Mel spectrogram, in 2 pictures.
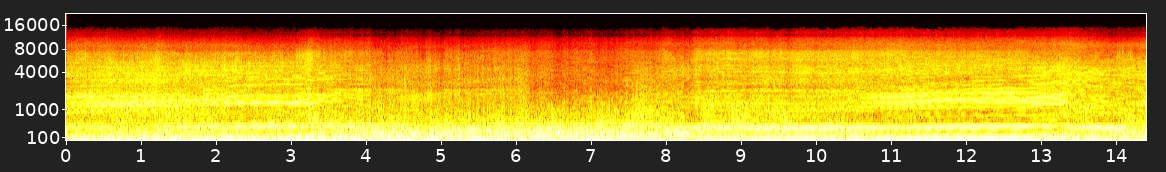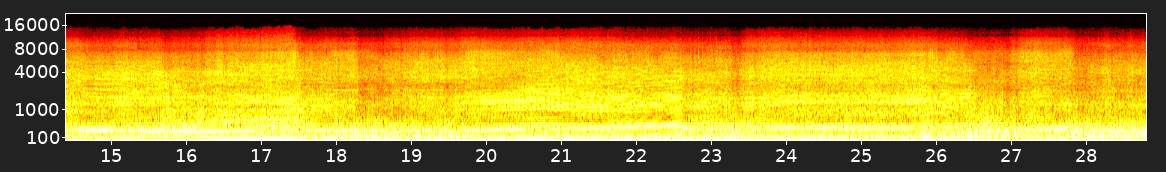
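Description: Yamaha R3's 321 cc parallel-twin engine running hard at high revs, heard onboard over heavy wind rush. The revs hold steady, drop about halfway through as the bike slows for a corner, then climb again in a string of quick upshifts.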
